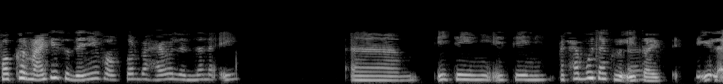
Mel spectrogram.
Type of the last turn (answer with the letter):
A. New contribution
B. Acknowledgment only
B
